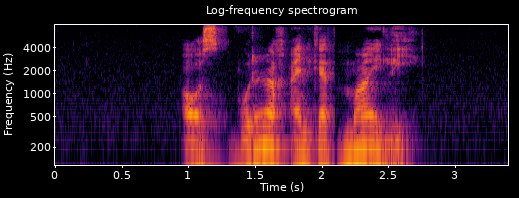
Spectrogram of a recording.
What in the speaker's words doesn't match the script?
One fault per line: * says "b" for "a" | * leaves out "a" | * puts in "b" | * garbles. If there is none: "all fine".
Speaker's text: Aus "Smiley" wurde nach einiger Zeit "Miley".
* leaves out "Smiley"
* leaves out "Zeit"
